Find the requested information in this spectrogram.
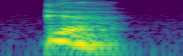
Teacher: it starts with a stop of air and then we allow that air to explode slightly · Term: stop plosive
